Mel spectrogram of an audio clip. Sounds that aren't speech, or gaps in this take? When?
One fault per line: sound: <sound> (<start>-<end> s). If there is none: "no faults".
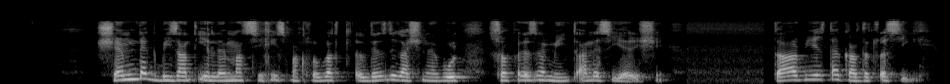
no faults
